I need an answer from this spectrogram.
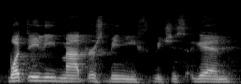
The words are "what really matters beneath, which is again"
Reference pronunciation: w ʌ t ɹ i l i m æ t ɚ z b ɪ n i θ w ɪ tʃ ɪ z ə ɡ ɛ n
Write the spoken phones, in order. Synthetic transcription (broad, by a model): w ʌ t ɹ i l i m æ t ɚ s b ɪ n i θ w ɪ tʃ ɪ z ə ɡ ɛ n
